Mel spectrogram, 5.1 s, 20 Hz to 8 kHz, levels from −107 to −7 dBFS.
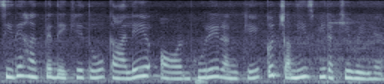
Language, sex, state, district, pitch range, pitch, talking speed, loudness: Hindi, female, Bihar, Madhepura, 235-285 Hz, 255 Hz, 185 wpm, -31 LUFS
